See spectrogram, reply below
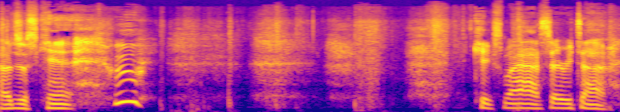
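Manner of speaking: winded, breathless, out of breath. Talking outdoors after exertion, out of breath. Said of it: "I'm out of breath".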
